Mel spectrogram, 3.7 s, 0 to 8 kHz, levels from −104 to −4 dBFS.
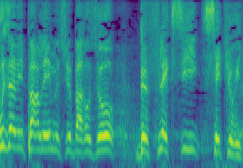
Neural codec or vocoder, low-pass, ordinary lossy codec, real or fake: none; none; none; real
